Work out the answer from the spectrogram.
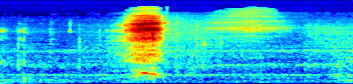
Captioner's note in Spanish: Respira profundamente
